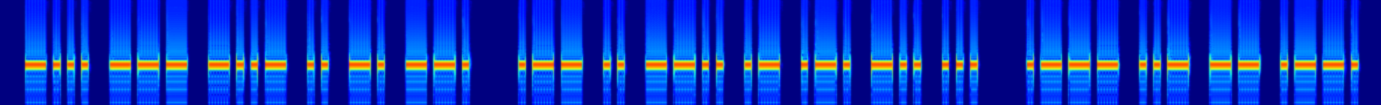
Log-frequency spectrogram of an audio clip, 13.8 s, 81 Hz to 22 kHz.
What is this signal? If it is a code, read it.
Morse code, heard as a keyed tone, about 17 wpm, 700 Hz. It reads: BOXING WIZARDS JUMP
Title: Pangram Challenge v2 - 17wpm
